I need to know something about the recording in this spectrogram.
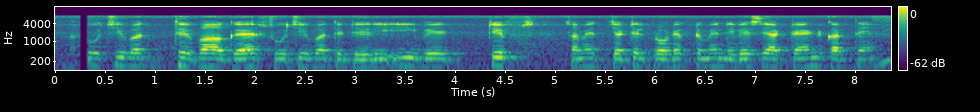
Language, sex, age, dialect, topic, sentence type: Hindi, male, 25-30, Kanauji Braj Bhasha, banking, statement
